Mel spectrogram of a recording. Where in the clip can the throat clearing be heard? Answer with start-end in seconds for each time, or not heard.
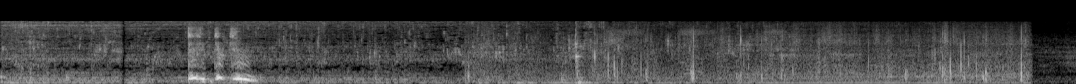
1.9-2.6, 6.0-7.9.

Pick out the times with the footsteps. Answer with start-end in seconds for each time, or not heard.
4.6-10.3.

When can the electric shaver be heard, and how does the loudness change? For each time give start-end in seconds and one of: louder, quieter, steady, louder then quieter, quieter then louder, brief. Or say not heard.
not heard.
